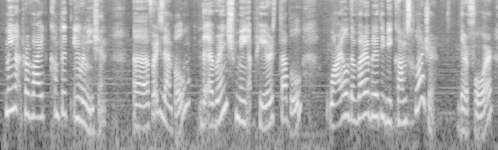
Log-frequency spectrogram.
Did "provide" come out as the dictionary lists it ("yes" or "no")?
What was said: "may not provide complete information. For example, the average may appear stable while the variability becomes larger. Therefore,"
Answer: yes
